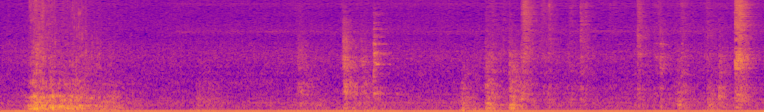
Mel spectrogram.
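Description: Steady low hum of kitchen ventilation under scattered knocks and clatter of kitchenware. The loudest clatter comes about half a second in, followed by a few short knocks and clicks.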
